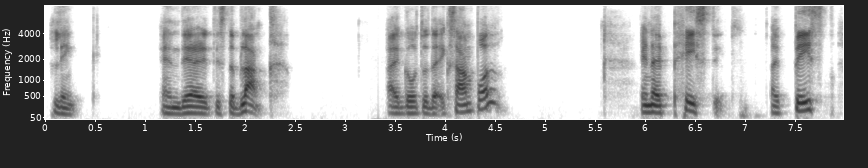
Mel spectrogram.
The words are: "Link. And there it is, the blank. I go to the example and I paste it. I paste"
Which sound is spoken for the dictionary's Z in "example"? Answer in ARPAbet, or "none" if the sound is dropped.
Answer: S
